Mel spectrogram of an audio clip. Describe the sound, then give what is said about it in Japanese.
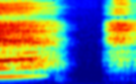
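A deep breath drawn in during a rest break, a loud, airy rush of breath lasting about a second, then a brief silence before breathy noise returns. “ほら、一回深呼吸しましょう。吸って”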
